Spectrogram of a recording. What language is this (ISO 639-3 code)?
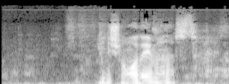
fas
